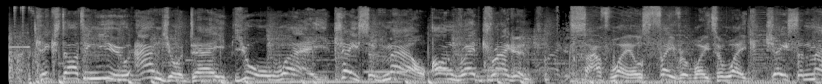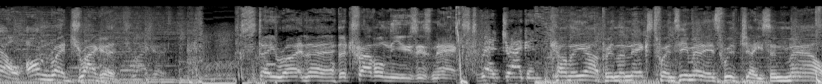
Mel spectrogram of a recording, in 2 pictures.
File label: promo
